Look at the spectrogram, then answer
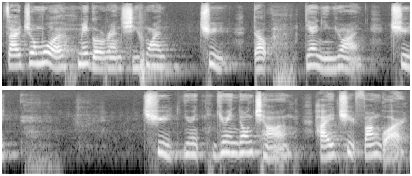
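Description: Slow, halting American teenage girl speaking learner's Mandarin. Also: a little high, darkish tone. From United States. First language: English. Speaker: high school student contestant. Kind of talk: prepared contest speech. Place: auditorium stage at a podium. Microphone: podium microphones.

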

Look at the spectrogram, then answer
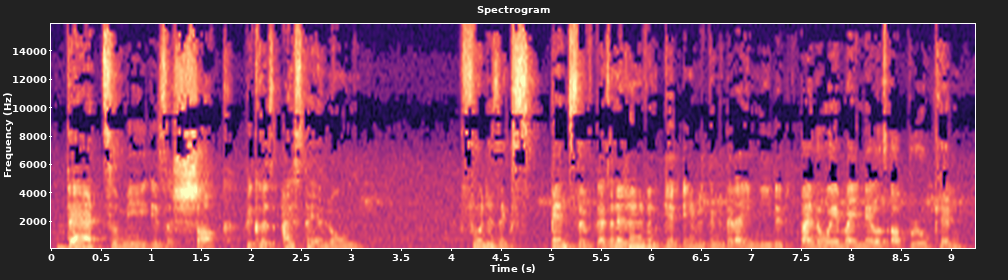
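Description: A woman's voice: lowish voice, moderate pace, a little mellow, a little hiss or hum, poor audio. A South African woman vlogging casually at home, chatty and fond of repeating words for emphasis. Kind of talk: casual vlog chat.

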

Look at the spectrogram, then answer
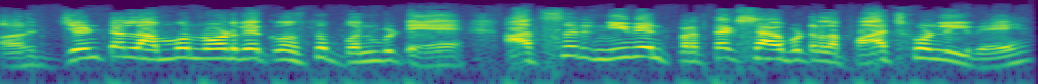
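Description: A man's voice: sits high, big pitch swings, very fast, bright, forceful tone, dry recording, heavily acted. An actor playing a cocky, spoilt young village headman who banters and cracks cheeky jokes. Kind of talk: Kannada film dialogue.

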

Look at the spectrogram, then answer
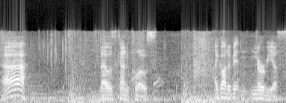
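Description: A man's voice: on the low side, normal speed. A young man giving casual livestream game commentary in a rowdy, silly, tipsy party-animal way. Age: young adult. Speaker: livestream host playing a video game. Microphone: microphone pulled close to the face. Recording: dull lo-fi stream audio with music. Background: game music.

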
